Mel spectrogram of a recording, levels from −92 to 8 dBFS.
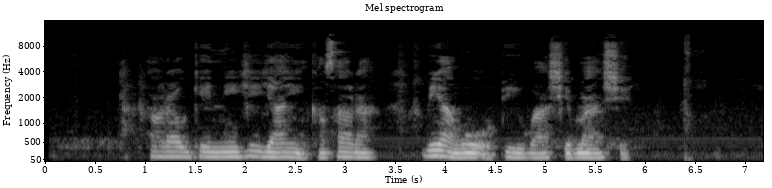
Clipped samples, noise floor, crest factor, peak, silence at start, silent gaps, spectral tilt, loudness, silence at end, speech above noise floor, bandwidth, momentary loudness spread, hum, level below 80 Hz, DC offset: under 0.1%; -62 dBFS; 18 dB; -10 dBFS; 0.75 s; none; -7.5 dB/octave; -27 LUFS; 0.75 s; 37 dB; 9.6 kHz; 10 LU; none; -58 dBFS; under 0.1%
